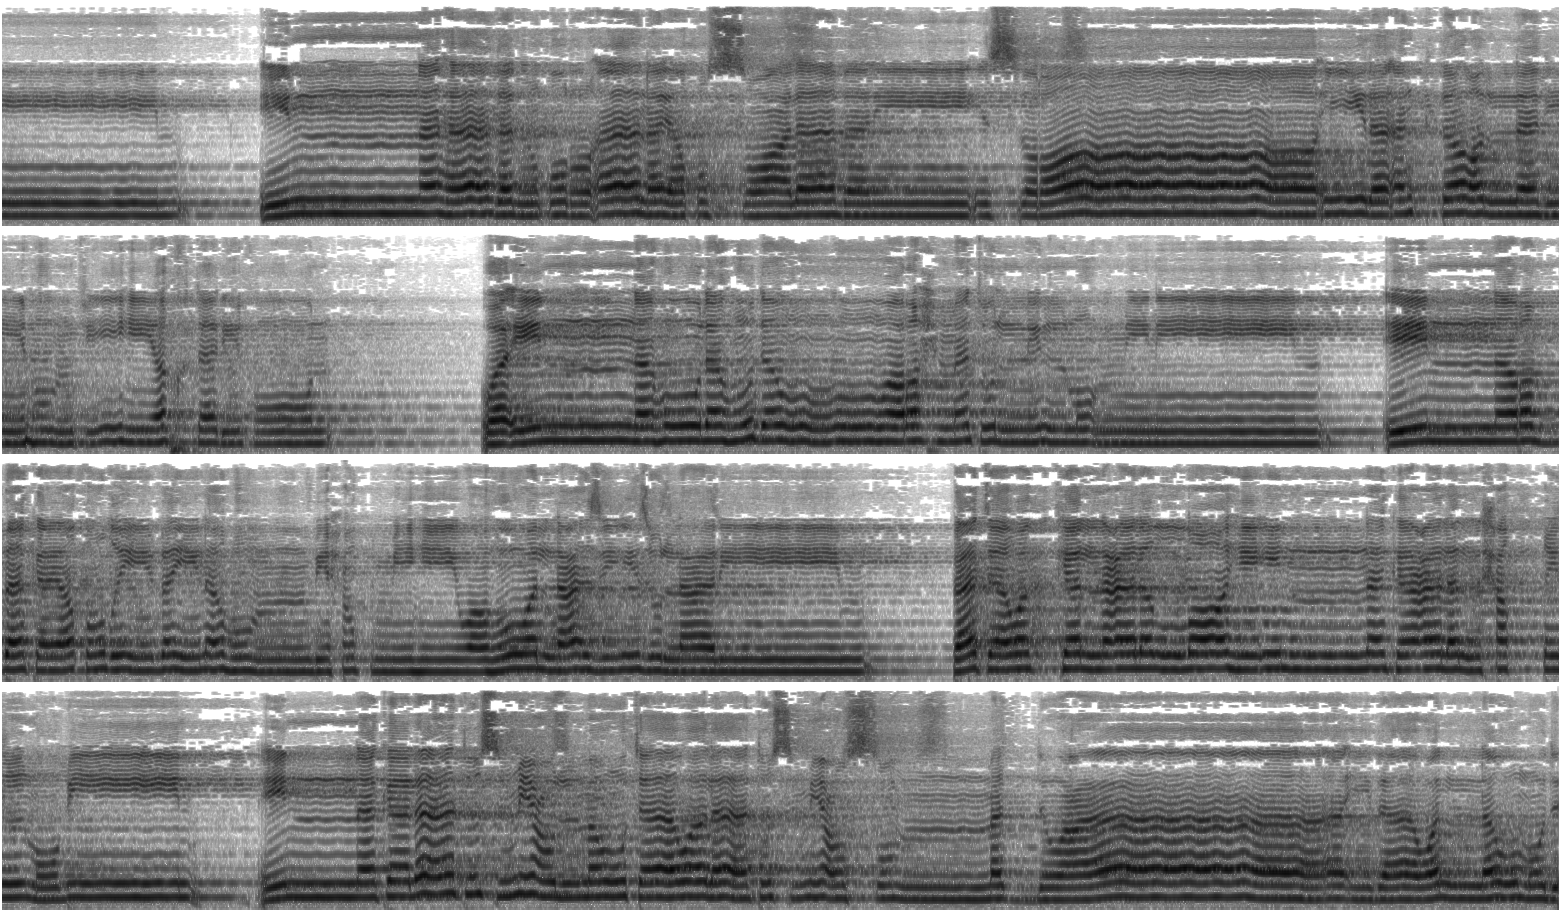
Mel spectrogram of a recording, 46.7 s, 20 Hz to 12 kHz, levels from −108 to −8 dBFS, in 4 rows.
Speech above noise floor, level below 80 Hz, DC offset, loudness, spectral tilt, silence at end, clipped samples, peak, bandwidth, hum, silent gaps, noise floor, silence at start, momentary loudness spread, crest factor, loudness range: 32 dB; -54 dBFS; under 0.1%; -19 LUFS; -4.5 dB/octave; 0 s; under 0.1%; -2 dBFS; 11.5 kHz; none; none; -50 dBFS; 0 s; 8 LU; 16 dB; 4 LU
